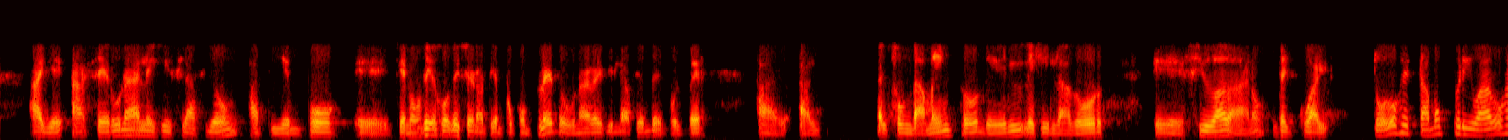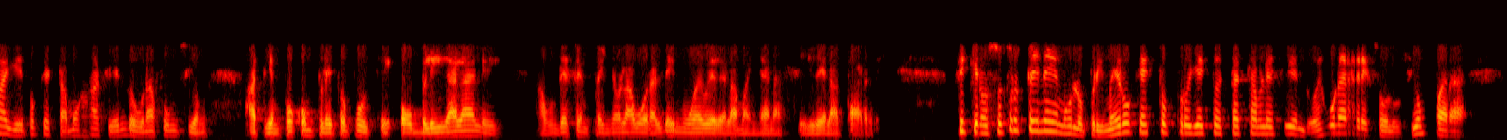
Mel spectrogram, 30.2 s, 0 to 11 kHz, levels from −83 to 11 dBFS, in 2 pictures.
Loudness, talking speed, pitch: -32 LUFS, 145 wpm, 165 Hz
